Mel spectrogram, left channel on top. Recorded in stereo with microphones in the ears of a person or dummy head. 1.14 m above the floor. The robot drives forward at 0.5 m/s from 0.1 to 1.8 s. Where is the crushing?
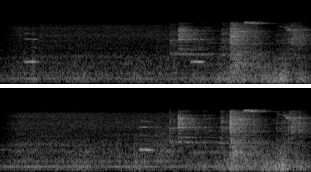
15° right (ahead or behind), 0.7 m.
